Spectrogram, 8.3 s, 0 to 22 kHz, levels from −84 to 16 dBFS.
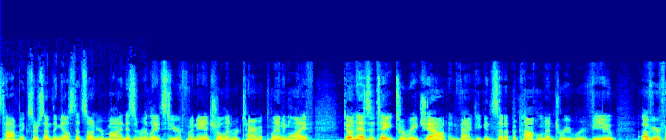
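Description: At 1.82 s the speech quality drops suddenly, with no gap, and stays low to the end. This is an adaptive stream switching to a lower bitrate. Nothing remains above 12.4 kHz. That points to a move from about 96 kbit/s AAC to a 16 kbit/s HE-AAC stream.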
